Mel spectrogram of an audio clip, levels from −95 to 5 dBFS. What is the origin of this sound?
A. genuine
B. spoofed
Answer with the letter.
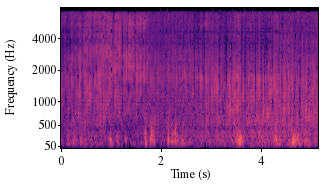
B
